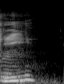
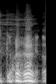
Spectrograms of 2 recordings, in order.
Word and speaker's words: Guy: It's not pronounced Gi? – It might be Gi. – No, it is. – It's Guy. Okay.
